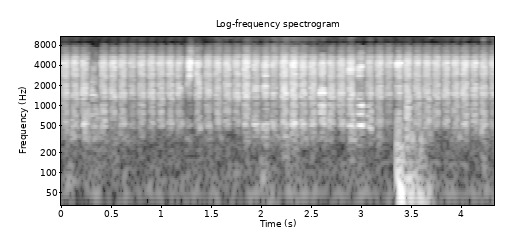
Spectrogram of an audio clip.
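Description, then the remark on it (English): Spirit box on its sweep function instead of a constant static feed: harsh, hissy bursts chopping rapidly and evenly, about eight pulses a second, steady throughout, with a short low thump near the end and no talking. “Instead of a constant static feed, we decided to turn on the sweep function of the spirit box to see if we can get any responses.”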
